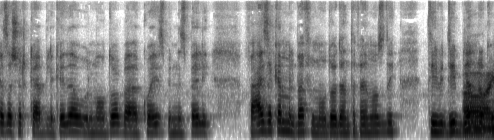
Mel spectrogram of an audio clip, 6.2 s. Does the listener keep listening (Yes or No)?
No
